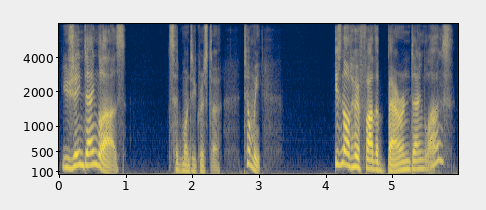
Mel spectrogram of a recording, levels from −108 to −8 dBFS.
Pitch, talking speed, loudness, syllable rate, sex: 165 Hz, 130 wpm, -19 LUFS, 5.6 syllables/s, male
